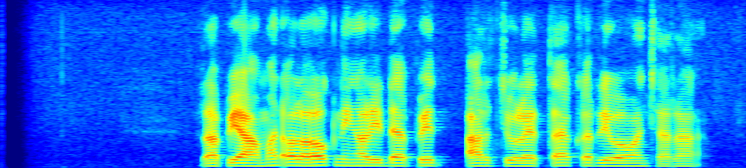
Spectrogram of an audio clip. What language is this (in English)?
Sundanese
